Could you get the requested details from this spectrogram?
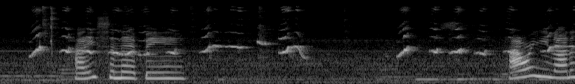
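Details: Cockatiel awake at one in the morning, singing while dancing: bright whistled notes and glides mixed with a few harsher, buzzier calls, while a person's voice talks softly in the room.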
